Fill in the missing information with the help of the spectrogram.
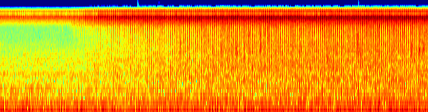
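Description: Insect stridulating: a continuous high-pitched, finely ticking shrill that grows louder over about a second, starting about a second in, and then holds steady.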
